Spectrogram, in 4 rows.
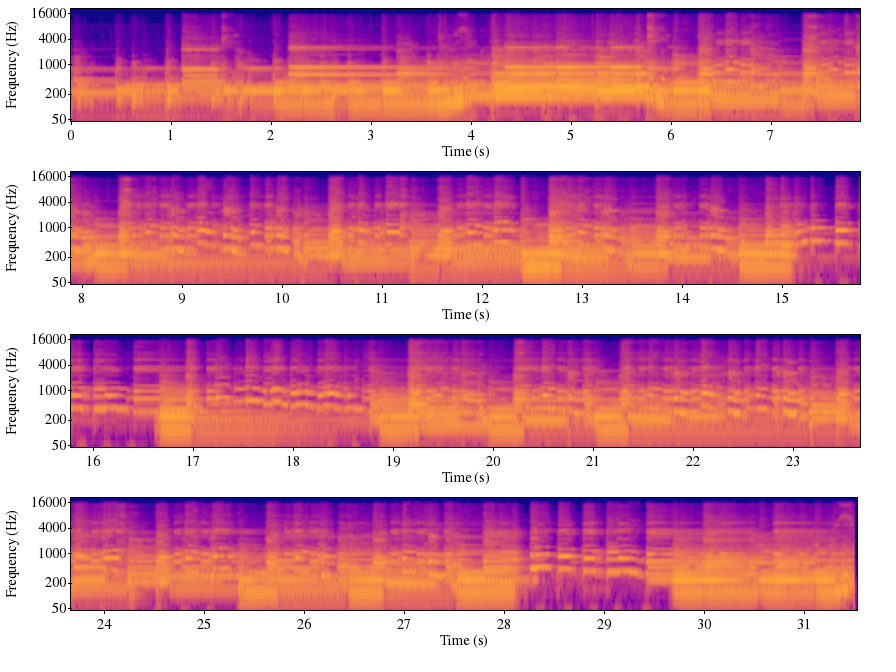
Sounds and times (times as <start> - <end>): Bass guitar: 0.0 - 15.3, 16.6 - 28.2, 29.7 - 31.5
Acoustic guitar: 0.0 - 15.7, 16.5 - 28.5, 29.2 - 31.5
Strum: 0.0 - 31.5.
